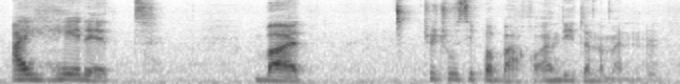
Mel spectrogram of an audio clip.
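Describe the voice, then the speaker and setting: A woman with a Filipino accent chatting casually as she streams a game, mixing Tagalog and English and thinking out loud. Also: low-pitched, lively intonation, normal speed, slight background noise. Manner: chatty, switching between Tagalog and English mid-sentence; giggly, thinks aloud while playing.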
